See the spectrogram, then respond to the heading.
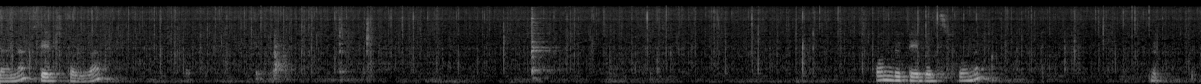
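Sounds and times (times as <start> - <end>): vegetables sizzling in frying pan: 0.0 - 12.0.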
